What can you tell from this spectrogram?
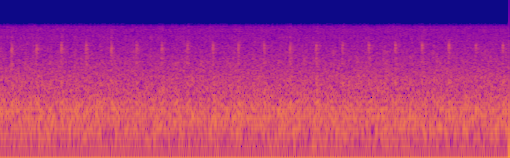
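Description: Homemade tin-can Stirling engine running on after its heat is pulled out, giving a regular click about four times a second. The click comes from a little too much play where the connecting rod joins the crank pin, as the builder thinks.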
